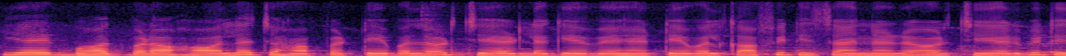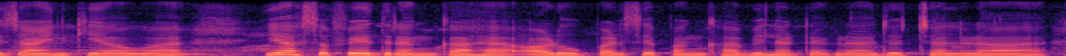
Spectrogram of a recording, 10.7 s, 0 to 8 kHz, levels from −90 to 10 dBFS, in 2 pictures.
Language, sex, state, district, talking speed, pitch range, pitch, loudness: Hindi, female, Bihar, Araria, 235 wpm, 210-225 Hz, 215 Hz, -20 LUFS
